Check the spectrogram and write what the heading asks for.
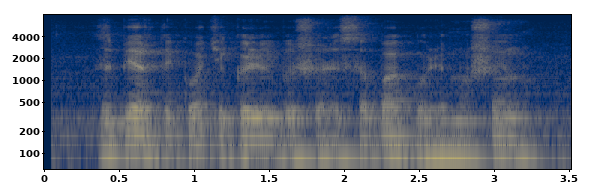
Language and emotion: Russian, neutral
